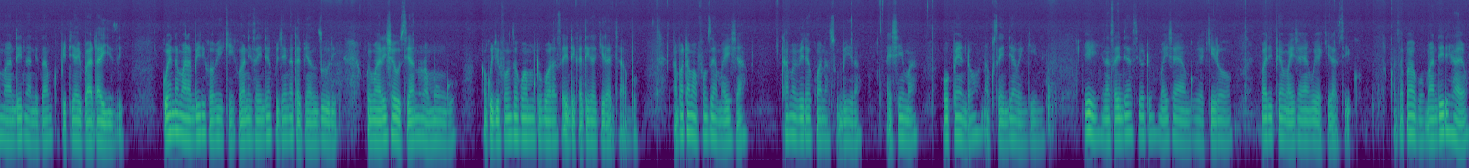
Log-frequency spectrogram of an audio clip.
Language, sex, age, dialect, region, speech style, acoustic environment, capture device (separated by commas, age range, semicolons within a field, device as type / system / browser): Swahili, male, 18-24, Kenya - Nairobi Sheng-influenced, Kenya, focused; relaxed, nature, mobile / Linux / Chrome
